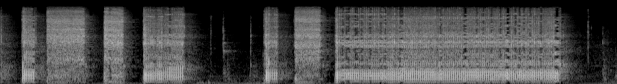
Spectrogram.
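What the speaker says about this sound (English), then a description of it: "Today, I found a new way, and it's using just a regular air hammer." An air hammer rattles in several short loud bursts against a seized vise jaw bolt, then runs in one long sustained hammering burst before stopping.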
